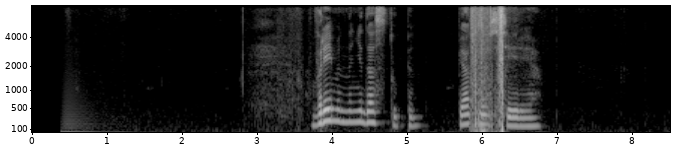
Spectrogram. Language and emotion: Russian, neutral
